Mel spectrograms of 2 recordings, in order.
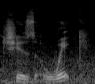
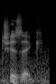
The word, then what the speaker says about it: Chiswick: respected viewers I'm from Ireland I'm outside Chyzyk house in London so I know it might be spelt Cheers wick but pronounced Chyzyk so this is a stately home which was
